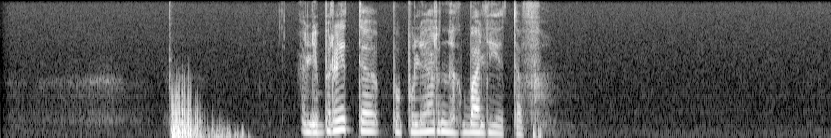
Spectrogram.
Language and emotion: Russian, neutral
